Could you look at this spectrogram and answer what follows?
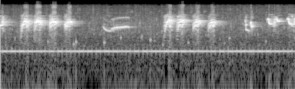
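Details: Orange-headed thrush in a song therapy recording: fast bursts of high scratchy chirps, a lone rising whistle, then more chirp runs and looping high notes, over a constant low hum.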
